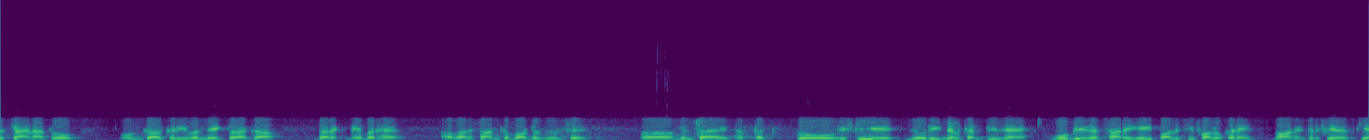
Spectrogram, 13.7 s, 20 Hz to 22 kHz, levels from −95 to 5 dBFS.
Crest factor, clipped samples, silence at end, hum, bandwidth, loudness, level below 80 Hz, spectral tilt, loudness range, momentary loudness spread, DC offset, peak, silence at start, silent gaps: 18 dB; under 0.1%; 0 s; none; 3.7 kHz; -27 LUFS; -78 dBFS; -9 dB/octave; 3 LU; 7 LU; under 0.1%; -10 dBFS; 0 s; none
